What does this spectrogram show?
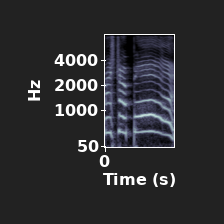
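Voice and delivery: very high, shrill, excited yell, word drawn out. Retelling a movie scene where a character yells a name: imitating Rowan Atkinson yelling. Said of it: "yells his name".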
